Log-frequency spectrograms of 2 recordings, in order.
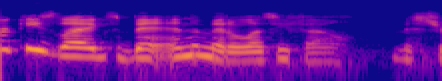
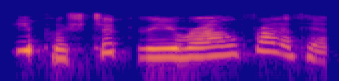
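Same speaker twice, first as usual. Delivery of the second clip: usual speaking voice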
